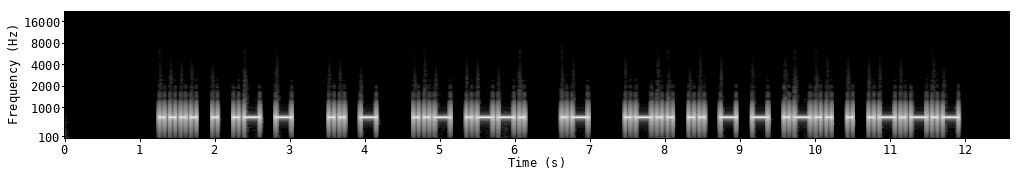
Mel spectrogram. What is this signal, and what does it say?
Morse code, heard as a keyed tone, about 17 wpm, 700 Hz. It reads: HEAT IT UP A LITTLE.
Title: Sentences from Top 1000 Words - Review Part 3 - 17wpm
